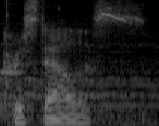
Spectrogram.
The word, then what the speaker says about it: Crystalis: Crystalis where it's like there's there's five ways to pronounce this and they're all valid except I'm gonna raise an eyebrow if you don't call it crystallis and I don't shake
